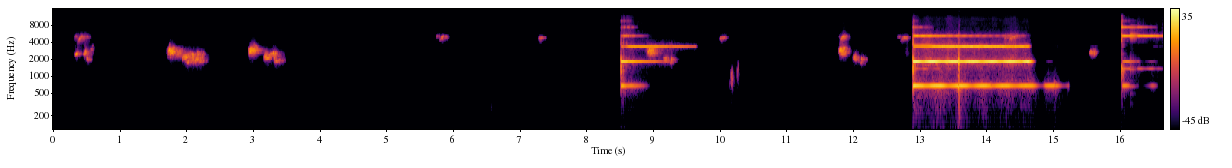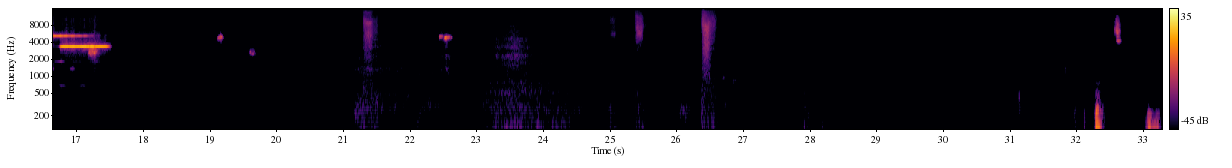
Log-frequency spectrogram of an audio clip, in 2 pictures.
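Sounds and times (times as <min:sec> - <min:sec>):
faint bird chirps: 0:01.7 - 0:03.5, 0:08.6 - 0:10.3, 0:11.8 - 0:12.9, 0:22.4 - 0:22.7
meditation bell ringing: 0:08.5 - 0:09.6, 0:12.9 - 0:15.2.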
